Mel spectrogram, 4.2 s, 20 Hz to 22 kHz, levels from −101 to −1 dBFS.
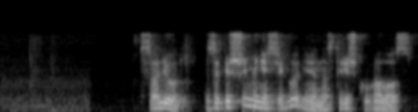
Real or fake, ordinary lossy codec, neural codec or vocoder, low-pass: real; Opus, 16 kbps; none; 7.2 kHz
